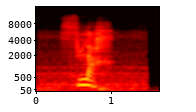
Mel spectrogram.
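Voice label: "flach", German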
